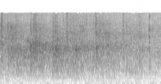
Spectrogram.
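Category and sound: crowd, audience clapping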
